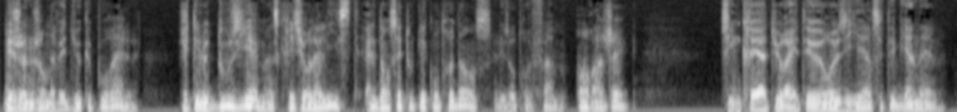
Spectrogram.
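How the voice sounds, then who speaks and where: A male narrator voicing an eager, excitable young law student in an audiobook. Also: medium pitch, brisk, no echo, studio quality, pitched above the performer's own voice, close to an everyday voice. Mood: excited. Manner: breathless and enthusiastic. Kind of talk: audiobook reading.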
